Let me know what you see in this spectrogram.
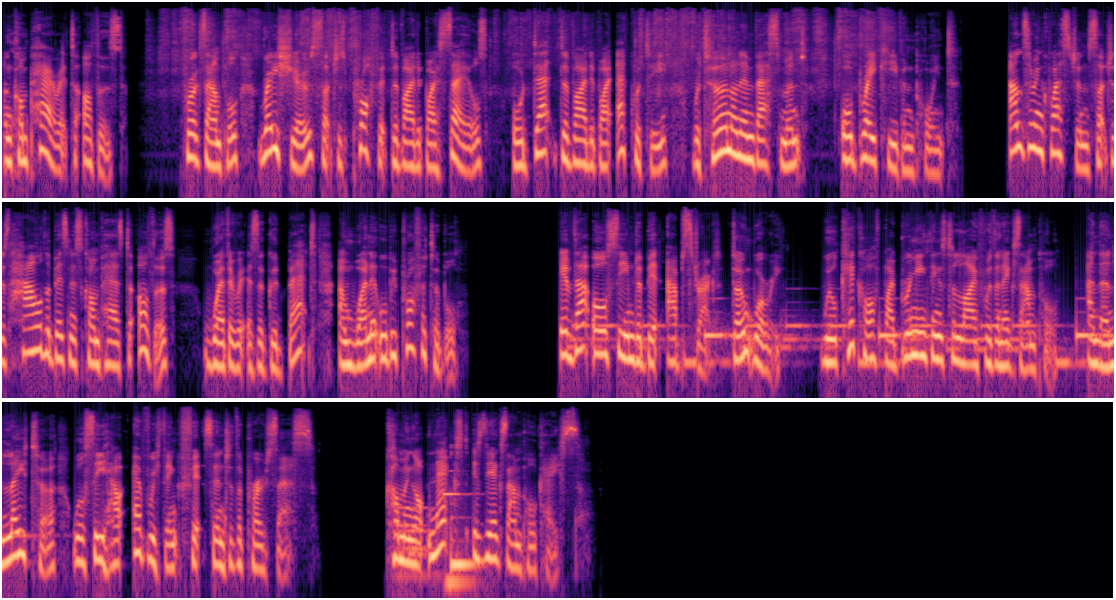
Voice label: Financial Forecasting E-Learning; ZHAW

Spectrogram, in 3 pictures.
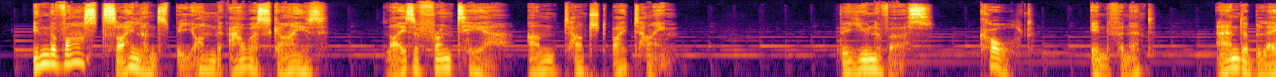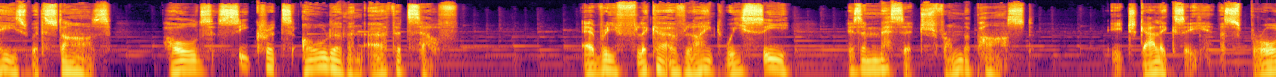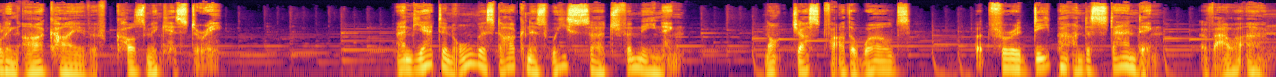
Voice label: DOCU EN, NATIVE UK - dokumentarisch, ruhig; English UK; DOCU THE UNIVERSE

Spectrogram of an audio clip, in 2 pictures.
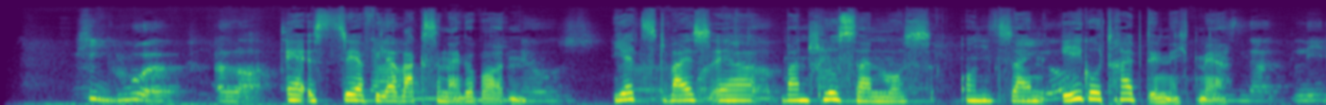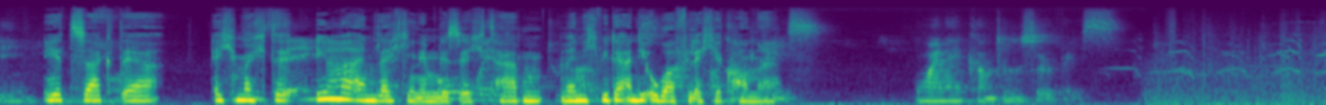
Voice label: Voice Over; A Life in Extremes

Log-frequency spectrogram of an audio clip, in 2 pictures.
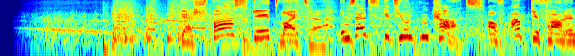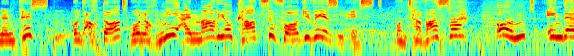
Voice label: German; Mario Kart

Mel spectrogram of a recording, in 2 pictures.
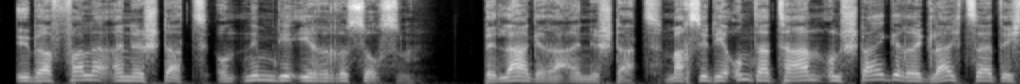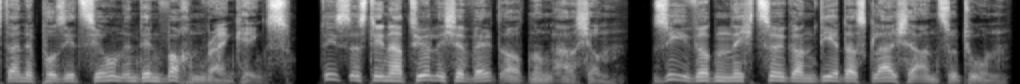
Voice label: pcgame narrator hero

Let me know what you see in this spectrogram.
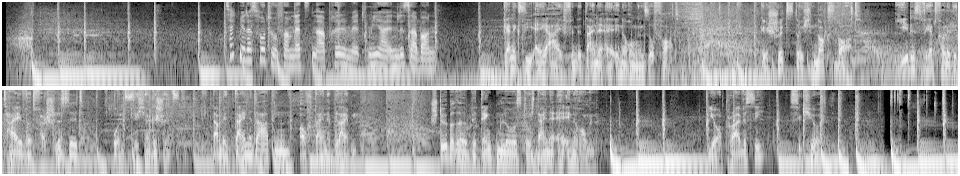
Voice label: Commercial, German; Werbung I Samsung; voice; Samsung Galaxy

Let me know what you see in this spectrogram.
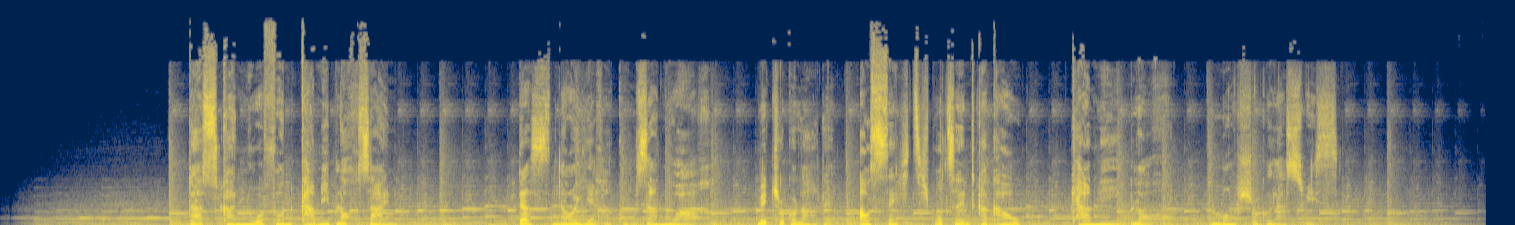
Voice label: Commercial; Camille Bloch

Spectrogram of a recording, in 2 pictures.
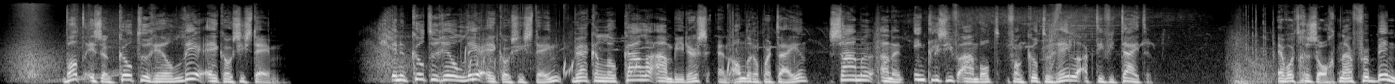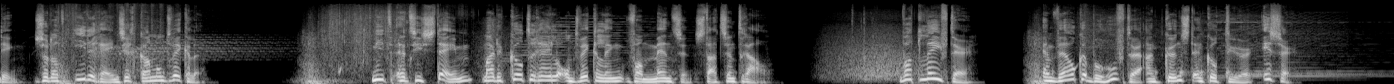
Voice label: EXPLAINER; leerecosysteem

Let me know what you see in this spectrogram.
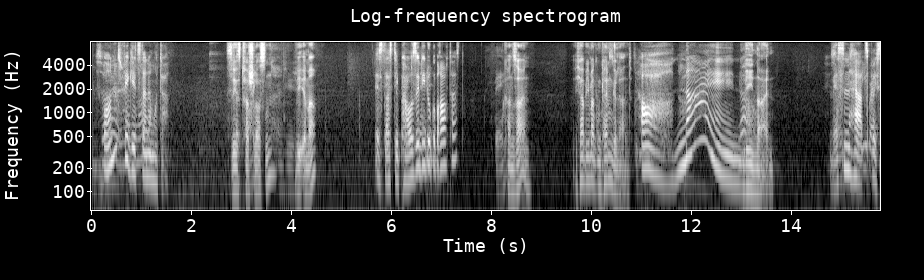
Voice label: Voiceovers

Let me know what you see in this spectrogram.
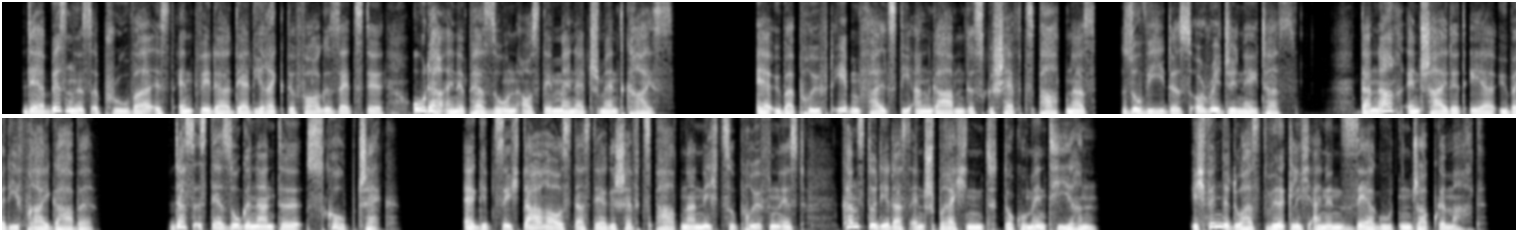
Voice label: e-learning; LOFT VOICES

